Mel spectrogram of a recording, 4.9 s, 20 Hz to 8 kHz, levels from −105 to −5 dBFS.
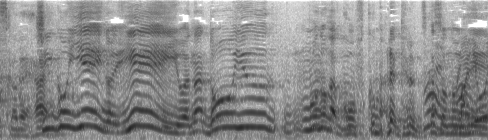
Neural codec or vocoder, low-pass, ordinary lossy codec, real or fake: none; none; none; real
